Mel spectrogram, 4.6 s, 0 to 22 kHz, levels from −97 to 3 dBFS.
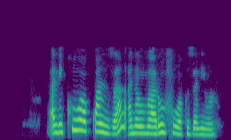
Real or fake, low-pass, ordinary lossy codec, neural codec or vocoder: fake; 5.4 kHz; AAC, 48 kbps; codec, 16 kHz, 2 kbps, FreqCodec, larger model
